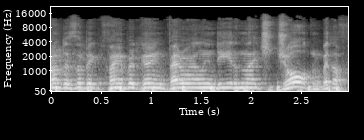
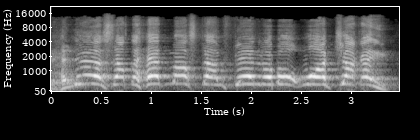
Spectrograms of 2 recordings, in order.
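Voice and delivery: shouting Geordie dad; 10 semitones higher than usual. Retold or imitated. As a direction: bellow down the phone in broad Geordie. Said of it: "he said".

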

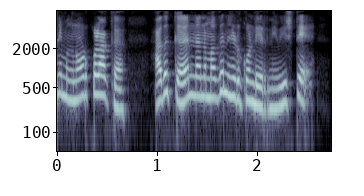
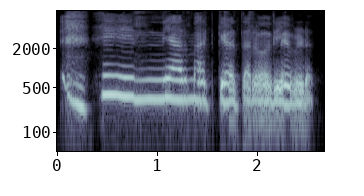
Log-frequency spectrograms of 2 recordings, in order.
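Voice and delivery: slow, sobbing complaint; tearful lament; 3 semitones lower, slower than usual. Acted. Hurt mother complaining that nobody listens, tearful lament. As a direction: drag the words out through tears. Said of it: "ಯಾಕ್ ಹಿಂಗ್ ಅಳಾಕತ್ತೀಯ".

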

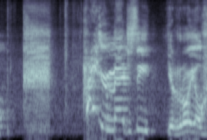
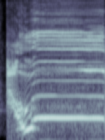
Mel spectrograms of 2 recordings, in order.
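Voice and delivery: pained yelp; 4 dB louder than usual. Acted. Ad character yelps in pain.

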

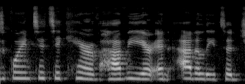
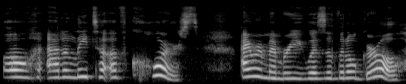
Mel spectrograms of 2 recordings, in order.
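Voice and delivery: higher, louder delighted recognition; gasped surprise; 5 semitones higher, 7 dB louder than usual. A narrator's reading. Javier suddenly recognizing Adelita, a loud surprised gasp. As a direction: gasp as if amazed to recognize her. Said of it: "Javier gasped".

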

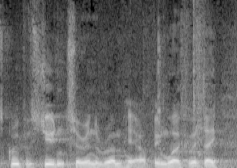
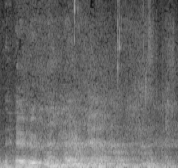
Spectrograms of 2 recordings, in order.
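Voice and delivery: soft laugh; 6 dB quieter than usual. Real, not acted. Laughs at own warning to committee.

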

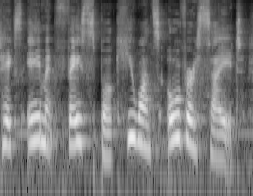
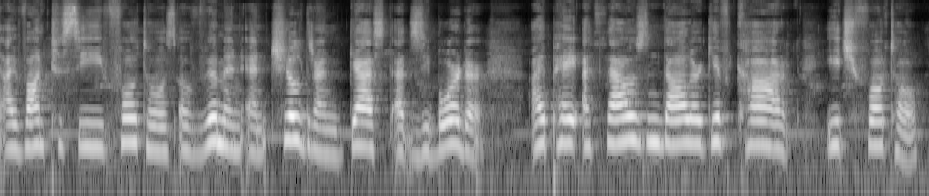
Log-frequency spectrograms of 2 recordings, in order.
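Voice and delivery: mock foreign accent, "want" with a v, a bit slower; George Soros mock accent. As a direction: repeat the villain quote in a light foreign accent. Voicing George Soros's caption again.

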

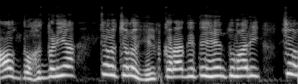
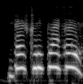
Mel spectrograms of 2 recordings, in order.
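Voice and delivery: Superman toy voice; 13 semitones higher than usual. Pretend. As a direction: squeak the price like the little Superman shopkeeper. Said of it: "ये कितने का है भाई?". (Superman खिलौने की बहुत ऊँची पतली आवाज़)

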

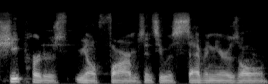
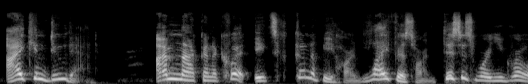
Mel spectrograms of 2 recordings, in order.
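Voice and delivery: determined; 10 semitones higher than usual. Retold or imitated. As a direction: psych yourself up. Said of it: "So I'm like".

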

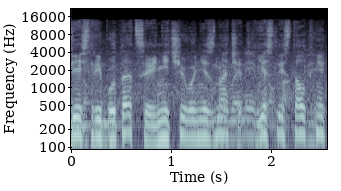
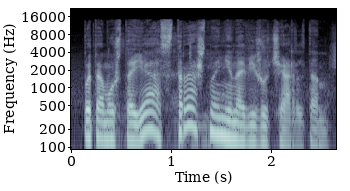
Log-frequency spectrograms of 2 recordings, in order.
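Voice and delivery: ordinary talk

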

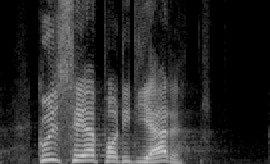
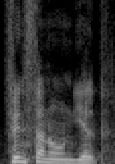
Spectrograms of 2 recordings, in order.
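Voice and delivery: softer, lower recollection of the shout; soft echo of a cry; 6 semitones lower, 6 dB quieter than usual. Retold or imitated. Preacher recalling the woman's cry, quiet and low. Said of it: "skreg ud og råbte".

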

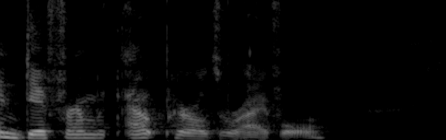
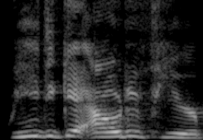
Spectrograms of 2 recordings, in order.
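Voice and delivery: loud, higher alarmed cry; urgent shout; 4 semitones higher, 8 dB louder than usual. A narrator's reading. Peril to her sister as Bermuda nears, shouting urgently. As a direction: shout a warning to flee. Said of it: "Peril shouted".

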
